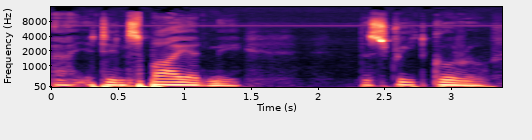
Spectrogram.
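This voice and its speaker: Speaking fairly slowly, the voice sounds somewhat breathy and keeps a fairly even intonation. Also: man. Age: 70s. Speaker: spoken word artist. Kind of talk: interview. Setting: studio. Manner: halting.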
